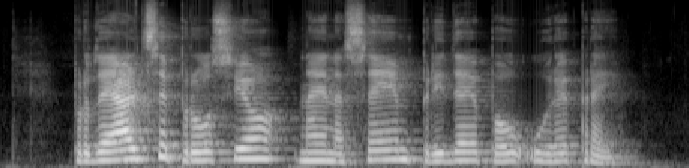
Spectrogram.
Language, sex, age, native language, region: Slovenian, female, 50-59, Slovenian, Southeast Slovenia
